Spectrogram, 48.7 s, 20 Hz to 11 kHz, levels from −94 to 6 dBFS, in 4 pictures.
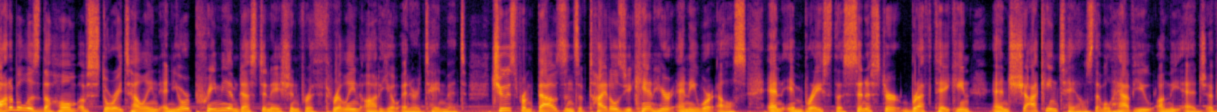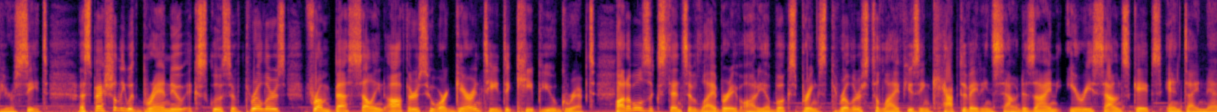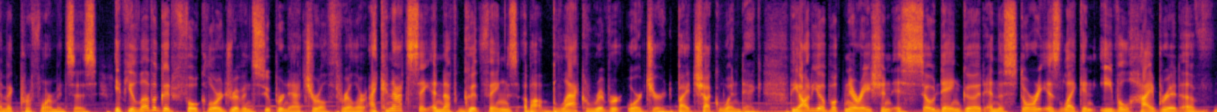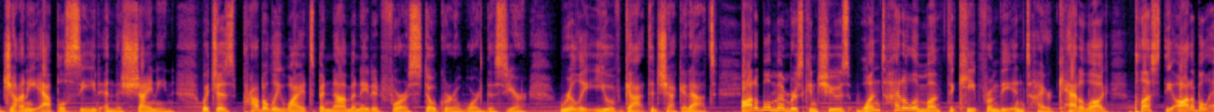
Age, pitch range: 30-49, 130-170 Hz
